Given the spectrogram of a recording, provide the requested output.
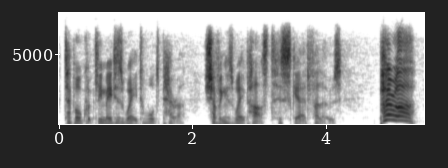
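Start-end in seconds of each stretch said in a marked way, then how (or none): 4.8-5.4 much higher, louder frightened call; fearful shout. Acted. Teppel calling Pera through the chaos, fearful shout. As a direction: call her name in panic. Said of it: "his voice rich with fear".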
